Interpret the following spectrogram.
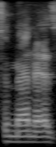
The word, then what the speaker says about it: Jimenez: Even my dad, he actually pronounced our last name Jimenez. I didn't even know it was pronounced Jimenez until I was like 16, 17 years old.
